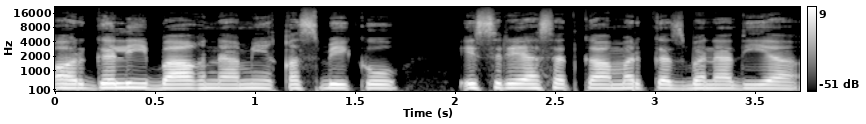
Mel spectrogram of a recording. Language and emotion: Urdu, neutral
